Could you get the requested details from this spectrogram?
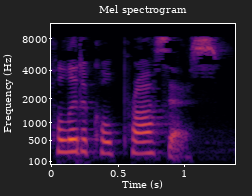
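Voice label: "political process", English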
